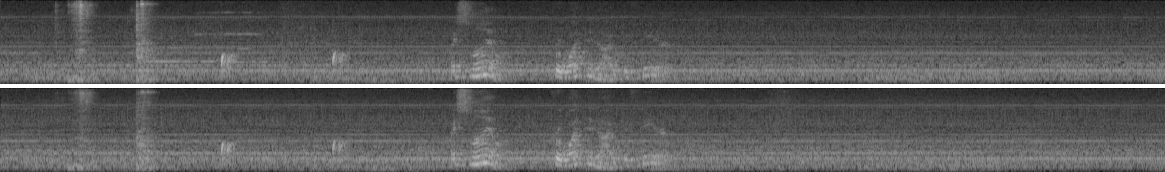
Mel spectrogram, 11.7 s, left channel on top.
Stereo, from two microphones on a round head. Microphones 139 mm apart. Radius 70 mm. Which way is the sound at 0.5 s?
80° left.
